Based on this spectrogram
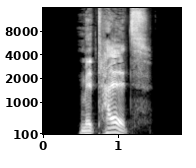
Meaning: genitive singular of Metall
- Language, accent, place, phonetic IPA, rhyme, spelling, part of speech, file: German, Germany, Berlin, [meˈtals], -als, Metalls, noun, De-Metalls.ogg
